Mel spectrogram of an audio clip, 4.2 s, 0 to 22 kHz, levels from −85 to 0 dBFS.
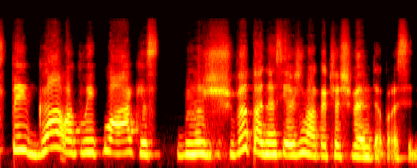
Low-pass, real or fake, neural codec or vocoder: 14.4 kHz; fake; autoencoder, 48 kHz, 32 numbers a frame, DAC-VAE, trained on Japanese speech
